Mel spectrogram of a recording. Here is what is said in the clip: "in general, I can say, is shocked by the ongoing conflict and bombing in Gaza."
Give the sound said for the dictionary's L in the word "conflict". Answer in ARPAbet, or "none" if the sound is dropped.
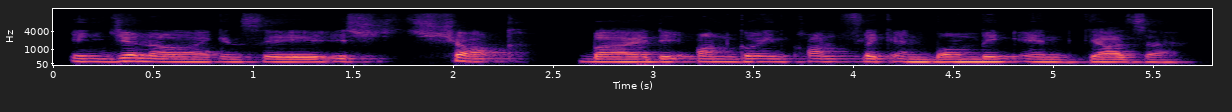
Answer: L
